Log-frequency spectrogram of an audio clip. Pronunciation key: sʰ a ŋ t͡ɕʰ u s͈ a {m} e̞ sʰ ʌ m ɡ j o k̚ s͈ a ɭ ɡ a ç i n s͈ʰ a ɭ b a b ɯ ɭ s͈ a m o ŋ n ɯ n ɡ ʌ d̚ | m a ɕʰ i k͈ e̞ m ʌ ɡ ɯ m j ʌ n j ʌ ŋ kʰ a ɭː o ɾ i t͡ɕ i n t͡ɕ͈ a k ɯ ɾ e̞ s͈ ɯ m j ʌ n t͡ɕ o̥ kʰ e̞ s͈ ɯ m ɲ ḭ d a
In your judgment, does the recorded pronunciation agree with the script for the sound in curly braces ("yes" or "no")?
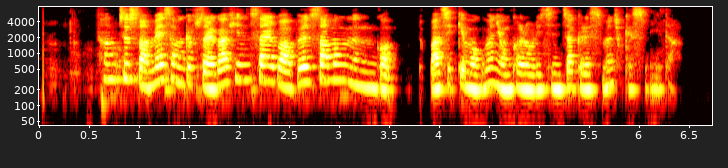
yes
